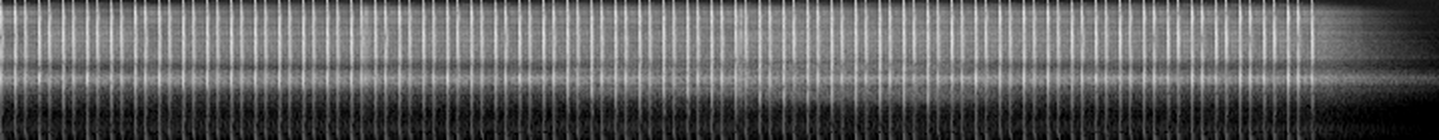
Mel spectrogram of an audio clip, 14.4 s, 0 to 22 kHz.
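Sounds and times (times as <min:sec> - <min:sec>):
fast snaps: 0:00.2 - 0:13.3.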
